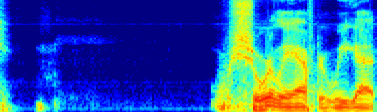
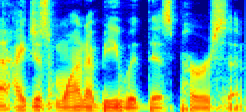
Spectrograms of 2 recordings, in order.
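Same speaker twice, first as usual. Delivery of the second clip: ordinary talk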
